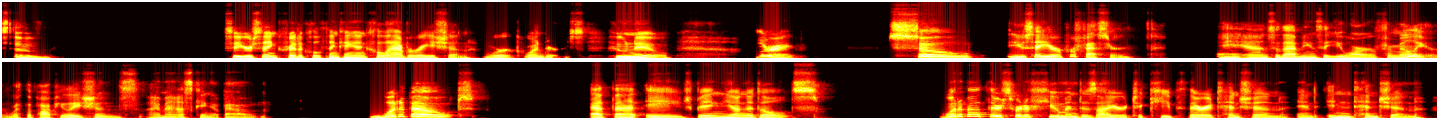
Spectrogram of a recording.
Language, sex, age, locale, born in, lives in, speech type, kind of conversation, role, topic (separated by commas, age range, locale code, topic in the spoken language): English, female, 45-49, en-US, United States, United States, conversation, podcast, host, How are modern pressures shaping the student experience today?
